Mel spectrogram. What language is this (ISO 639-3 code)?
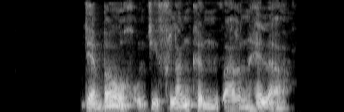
deu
